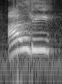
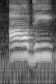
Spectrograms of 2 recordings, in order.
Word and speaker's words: Aldi: the lesson comes in this s right here this s does not exist it's pronounced aldi aldi and you see it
